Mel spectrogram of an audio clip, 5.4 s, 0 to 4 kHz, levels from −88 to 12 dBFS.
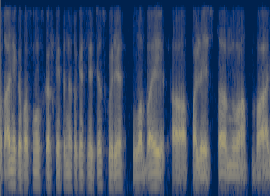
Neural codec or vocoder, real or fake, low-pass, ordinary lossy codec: vocoder, 22.05 kHz, 80 mel bands, Vocos; fake; 3.6 kHz; Opus, 32 kbps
